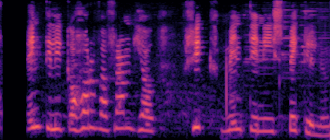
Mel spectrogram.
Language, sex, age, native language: Icelandic, female, 11, Icelandic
